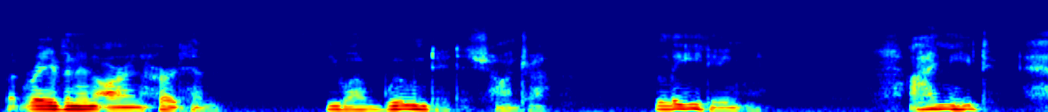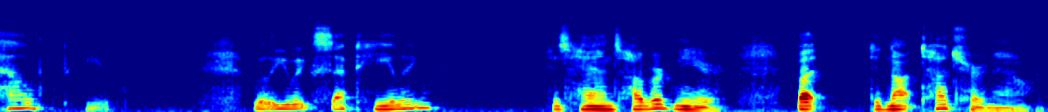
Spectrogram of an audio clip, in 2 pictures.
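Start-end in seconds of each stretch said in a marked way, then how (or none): 2.4-11.1 soft, slow, gentle murmur; whispered. Acted. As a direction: ease it to the wounded woman softly. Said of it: "Alabar whispered to her".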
